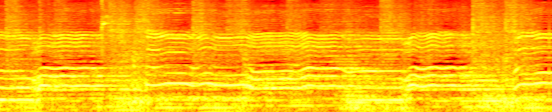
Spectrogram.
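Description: Live doo-wop band music: several voices singing over upright bass, electric guitar and drums, with a steady beat.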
